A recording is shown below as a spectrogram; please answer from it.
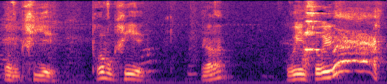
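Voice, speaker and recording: A man teaching a lively class to young women, asking questions and acting out cries and quotes. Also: mid-range voice, moderate pace, noisy background. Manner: animated, asks questions, acts out cries and quotes. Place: synagogue hall with young women students.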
